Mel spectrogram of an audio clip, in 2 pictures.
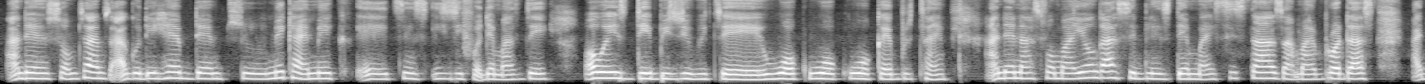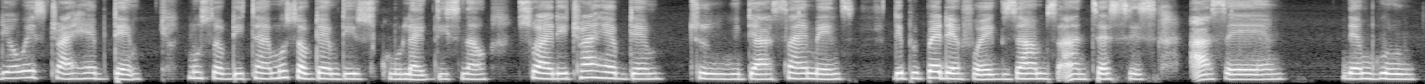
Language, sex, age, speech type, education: Nigerian Pidgin, female, 46-60, spontaneous, tertiary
